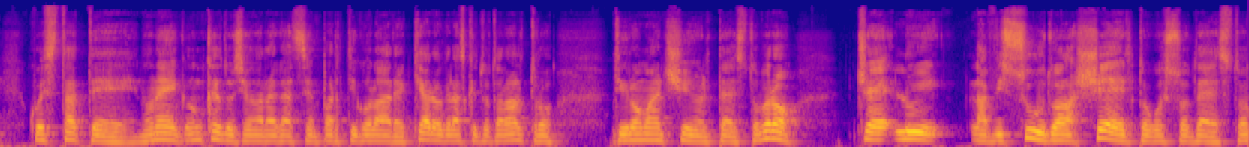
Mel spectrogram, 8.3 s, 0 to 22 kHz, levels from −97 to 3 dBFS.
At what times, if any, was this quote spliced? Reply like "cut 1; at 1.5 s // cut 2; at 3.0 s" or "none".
cut 1; at 4.1 s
